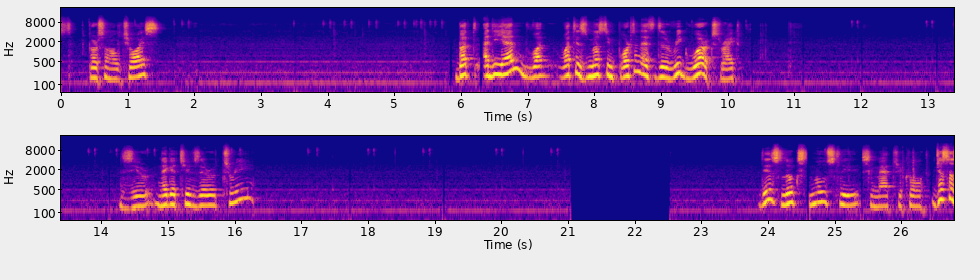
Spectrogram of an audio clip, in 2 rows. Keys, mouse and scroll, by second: 0.9 click, 1.6 click, 2.2 click, 4.5 click, 4.8 click, 5.2 click, 5.6 click, 5.9 click, 6.4 click, 6.6 click, 8.3 click, 8.5 click, 8.7 click, 8.9 click, 9.1 click, 9.6 click, 10.6 click, 11.2 scroll down 1, 11.2 KP_1, 11.2-12.0 scroll down 5, 13.6 click, 14.4 click, 16.1 click, 16.7 click, 17.9 click, 19.1 click, 20.4-23.3 drag.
